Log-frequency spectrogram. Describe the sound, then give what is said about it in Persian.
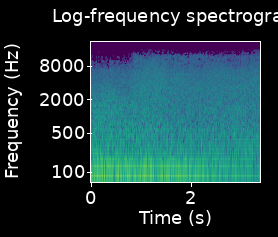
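A loud, steady rush of surging water roars continuously like crashing surf, dense, with a heavy low rumble and no voices; a water-creation magic spell called Cradle of the Sea Dragon. “جادوی خلق آب، گهواره ی اژدهای دریا.”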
